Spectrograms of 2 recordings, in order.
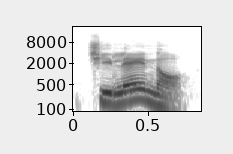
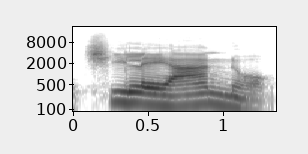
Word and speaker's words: chileno: and they are called Chileno. A lot of times English speakers want to say Chileano, but it's Chileno. Chileno.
